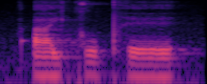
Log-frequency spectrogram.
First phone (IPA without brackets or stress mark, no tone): ʔ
